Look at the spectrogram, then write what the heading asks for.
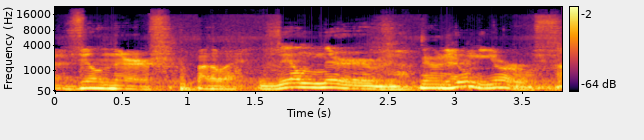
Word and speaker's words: Villeneuve: Pronounced Villeneuve, by the way.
